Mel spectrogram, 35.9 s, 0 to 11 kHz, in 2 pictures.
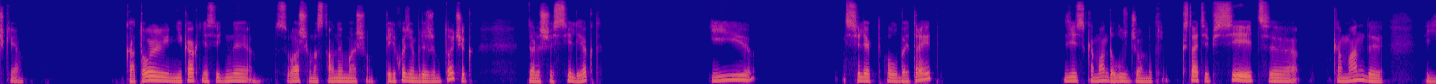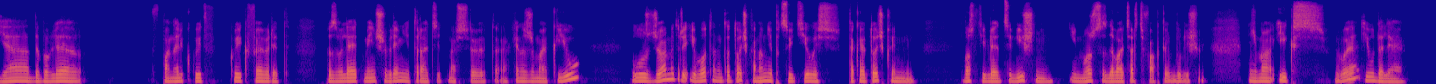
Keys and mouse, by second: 2.0 click, 3.3 1, 6.9-14.1 drag, 14.6 click, 16.3 shift+drag, 18.1 click, 19.9 q, 23.6 shift+click, 24.7 q, 27.2 t, 27.4 click, 27.8 g, 30.8 click, 33.7 x.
